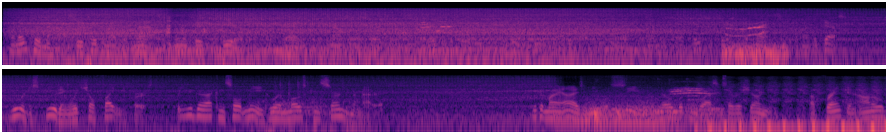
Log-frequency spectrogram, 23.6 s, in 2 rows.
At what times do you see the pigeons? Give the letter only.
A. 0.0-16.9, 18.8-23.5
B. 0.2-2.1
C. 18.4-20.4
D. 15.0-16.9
D.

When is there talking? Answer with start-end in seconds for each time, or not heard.
0.0-16.9, 18.8-23.5.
